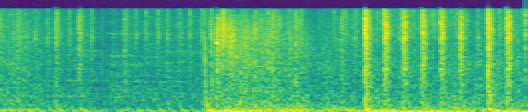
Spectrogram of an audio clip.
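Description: An explosion booms with a deep rumble.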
